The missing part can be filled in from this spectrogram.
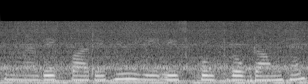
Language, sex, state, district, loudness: Hindi, female, Chhattisgarh, Raipur, -13 LUFS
